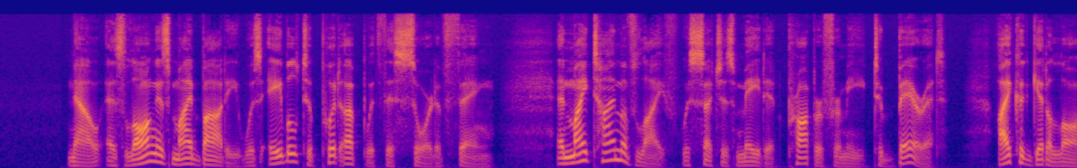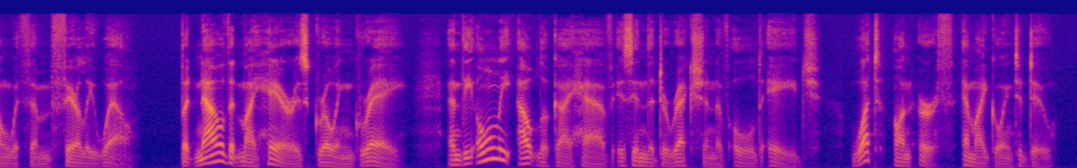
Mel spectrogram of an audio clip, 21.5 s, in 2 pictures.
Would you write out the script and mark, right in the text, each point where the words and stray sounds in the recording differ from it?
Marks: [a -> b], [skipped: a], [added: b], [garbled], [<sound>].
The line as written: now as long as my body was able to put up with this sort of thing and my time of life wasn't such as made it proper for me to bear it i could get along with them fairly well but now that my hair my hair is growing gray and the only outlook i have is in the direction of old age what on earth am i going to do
now as long as my body was able to put up with this sort of thing and my time of life [wasn't -> was] such as made it proper for me to bear it i could get along with them fairly well but now that my hair [skipped: my hair] is growing gray and the only outlook i have is in the direction of old age what on earth am i going to do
